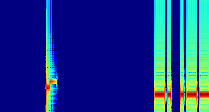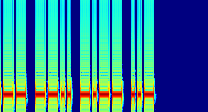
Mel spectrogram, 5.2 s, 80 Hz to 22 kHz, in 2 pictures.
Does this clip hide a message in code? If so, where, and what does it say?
Yes: Morse code from 1.9 to 4.5 s, heard as a keyed tone, about 29 wpm, 700 Hz. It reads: N1ZYU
